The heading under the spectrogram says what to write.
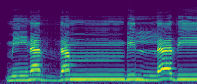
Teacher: बीच में अलिफ और लाम को नहीं पढ़ेंगे, नून को दाल के साथ मिलाएंगे। और नून साकिन के बाद बा आ रहा है तो ये दाल को मीम छोटी मीम के साथ मिलाएंगे, नून के साथ नहीं मिलाएंगे।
